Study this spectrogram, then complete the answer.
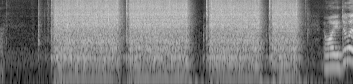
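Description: A food processor whirs loudly in short bursts.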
